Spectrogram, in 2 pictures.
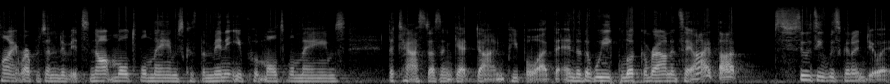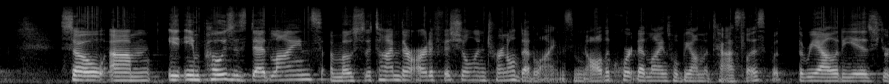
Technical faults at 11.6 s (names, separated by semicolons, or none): filter restarted on every block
